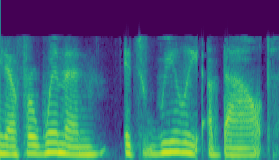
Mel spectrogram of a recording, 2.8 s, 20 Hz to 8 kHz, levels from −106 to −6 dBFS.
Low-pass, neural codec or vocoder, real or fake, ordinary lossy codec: 7.2 kHz; none; real; AAC, 16 kbps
